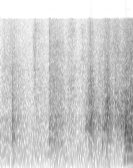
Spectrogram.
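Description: A cardboard board-game box being handled on a table: a few light knocks and rustles.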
